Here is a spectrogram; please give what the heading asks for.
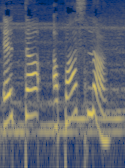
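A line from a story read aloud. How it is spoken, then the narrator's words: Muffled behind mask. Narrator (Russian): Из-за маски его голос звучал глухо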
